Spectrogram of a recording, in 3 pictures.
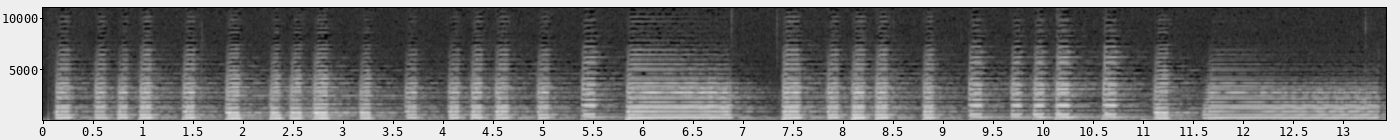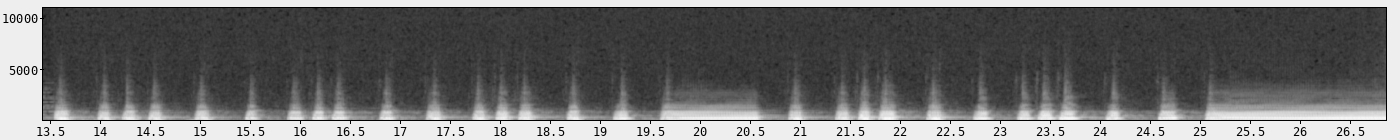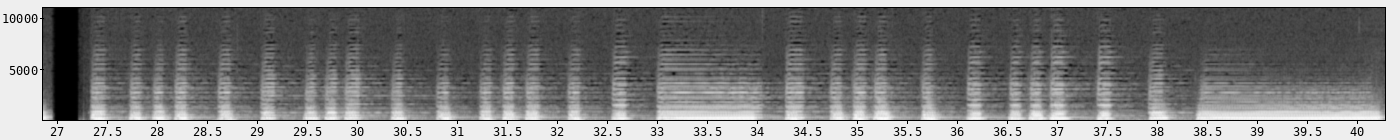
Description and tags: This was just a little test sound, recorded with a the t-bone from my keyboard.
It shall sound like:
The King appears!
Recorded with a the t-bone SC440 USB.
Editet with Audiacity.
